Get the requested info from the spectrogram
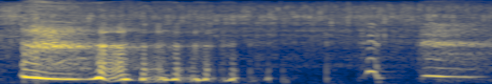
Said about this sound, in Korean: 아이고, 전부 친 소리 한번 들어보실래요? 진짜 빗소리 같죠? 오! 기름이 지글지글.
